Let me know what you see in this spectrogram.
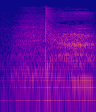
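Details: Brief noisy snorting breath from a sleeping pug in a quiet room: a dog's snore.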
